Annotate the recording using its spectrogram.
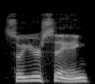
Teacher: Something like, so you're saying, with a light, rising tone.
